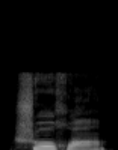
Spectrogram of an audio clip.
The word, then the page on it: 说谎: shuō huǎng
